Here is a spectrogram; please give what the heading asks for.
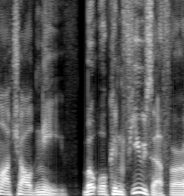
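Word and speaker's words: Niamh: one how's that Hermione or if your name is Nev n I ay M H how is that Nev I mean how how when your thinking will call our child Nev but will confuse her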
